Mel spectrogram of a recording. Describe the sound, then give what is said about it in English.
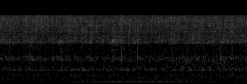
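Food sizzles and chars on a hot grill, a steady, dense hiss that holds at an even loudness throughout without a break. “And they're going to go right on the grill. And I'm just going to kind of leave them sitting here, getting all nice and grilled and charred and being happy.”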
